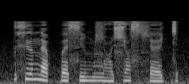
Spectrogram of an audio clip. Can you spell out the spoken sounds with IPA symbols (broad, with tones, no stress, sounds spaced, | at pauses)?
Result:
xʲ ɔ˦ n æ˨ pː ɛ˨ s i˨ m ɮ ɑ̤˨ ɕ ɑ̤˦ s ɬ ɛ˨ c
